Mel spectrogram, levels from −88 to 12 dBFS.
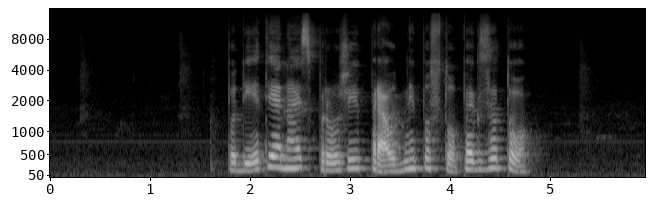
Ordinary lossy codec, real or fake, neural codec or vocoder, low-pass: none; fake; autoencoder, 48 kHz, 128 numbers a frame, DAC-VAE, trained on Japanese speech; 14.4 kHz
